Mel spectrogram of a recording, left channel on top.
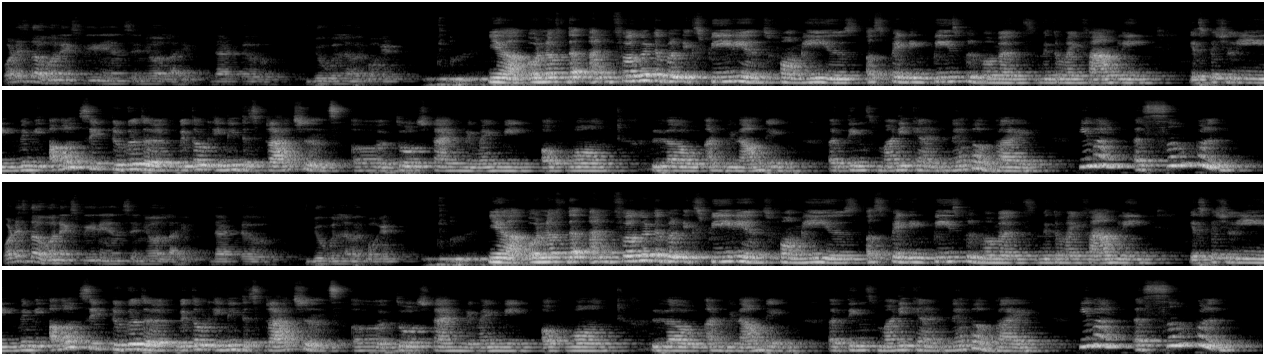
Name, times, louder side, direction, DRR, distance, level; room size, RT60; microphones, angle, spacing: voice 1, 0.0-2.7 3.0-3.9, right 2 dB, 45° right, 1 dB, 0.3 m, -32 dB
voice 2, 4.3-11.5 11.9-18.7 19.1-20.6 20.9-22.9 23.4-24.9, equal, 5° left, -8 dB, 1.4 m, -21 dB
3.5 x 2.1 x 2.2 m, 0.78 s
head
